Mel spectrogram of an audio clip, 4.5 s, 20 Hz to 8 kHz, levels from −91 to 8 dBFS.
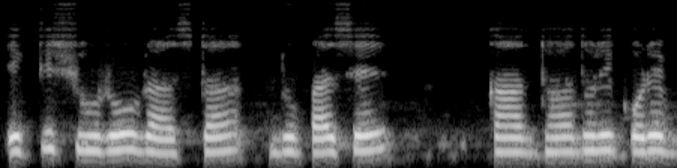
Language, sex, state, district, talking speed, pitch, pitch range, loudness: Bengali, female, West Bengal, Kolkata, 105 wpm, 225 Hz, 220-240 Hz, -15 LUFS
